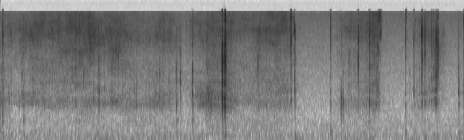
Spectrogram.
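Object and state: Plastic game case tapped and scratched with long nails.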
